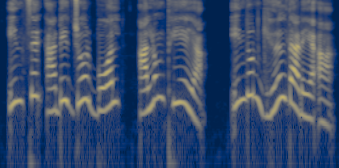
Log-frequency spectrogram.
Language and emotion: Santali, fearful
